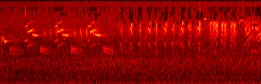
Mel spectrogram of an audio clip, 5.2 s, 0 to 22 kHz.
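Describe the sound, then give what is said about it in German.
Two bird species, several individuals, sing over each other, one with clear descending whistled phrases, the other with a rapid run of high, repeated chirps, under a steady rush of wind noise. “Vielleicht ist das ein bisschen überwältigend für eure Ohren, die mäßige Qualität des Mikrofons plus den Wind plus meine Stimme und dann 2 Vögel gleichzeitig. Also 2 Arten gleichzeitig, mehrere Individuen gleichzeitig.”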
